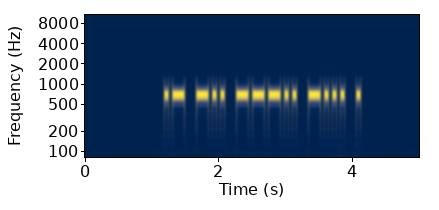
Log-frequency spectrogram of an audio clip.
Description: Morse code, heard as a keyed tone, about 20 wpm, 700 Hz. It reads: AD8BE
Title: USA Call Signs - 5 Characters - Repeated 2x - 20wpm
